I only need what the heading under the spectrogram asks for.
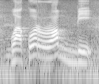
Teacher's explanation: di sini lam bertemu ro, tapi tidak ada sakta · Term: idgham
